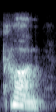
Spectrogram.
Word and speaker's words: chi: an s x but it is in fact pronounced chi for christos the r the p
